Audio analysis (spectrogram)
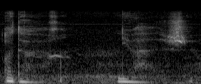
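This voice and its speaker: A woman recites poetry as a voice-over in a solemn, measured, breathy and often half-whispered delivery. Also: a bass voice. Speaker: poet narrator of a video poem. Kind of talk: poetic recitation, scripted voice-over. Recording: noisy VHS transfer, ambient noise.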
